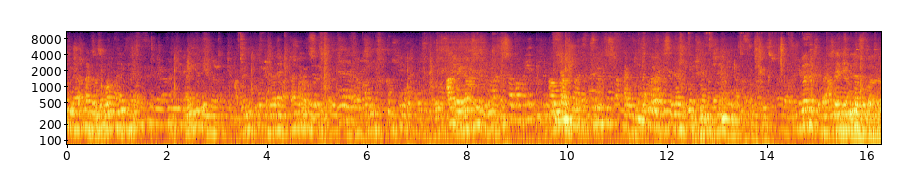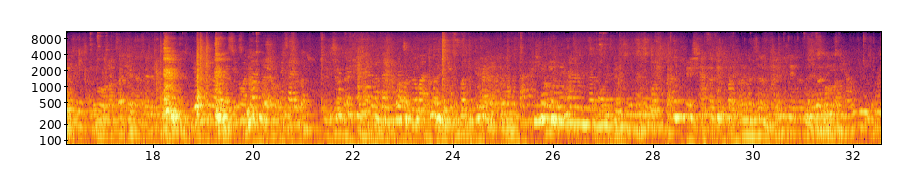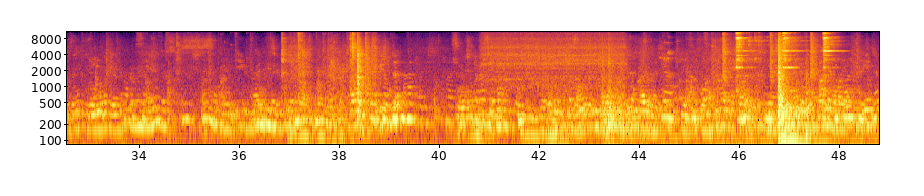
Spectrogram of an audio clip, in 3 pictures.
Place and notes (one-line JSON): {"title": "berlin, urban hospital - waiting room", "date": "2010-01-10 22:55:00", "description": "urban hospital, emergency unit, waiting room", "latitude": "52.49", "longitude": "13.41", "altitude": "38", "timezone": "Europe/Berlin"}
